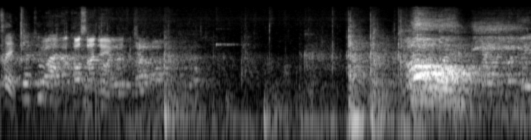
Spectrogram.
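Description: Young players call out and cheer in a large echoing hall.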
